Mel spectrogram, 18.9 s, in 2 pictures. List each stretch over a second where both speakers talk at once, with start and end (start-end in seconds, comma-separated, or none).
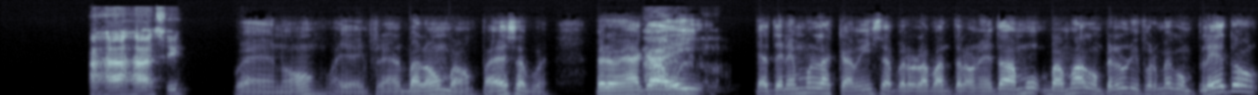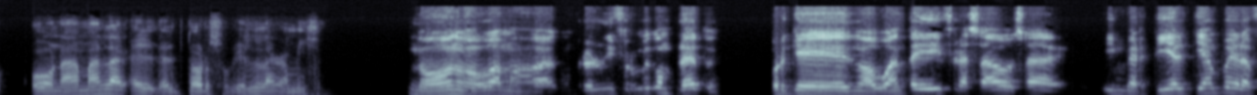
none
